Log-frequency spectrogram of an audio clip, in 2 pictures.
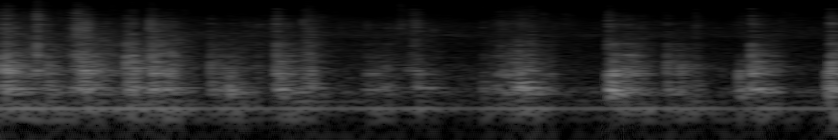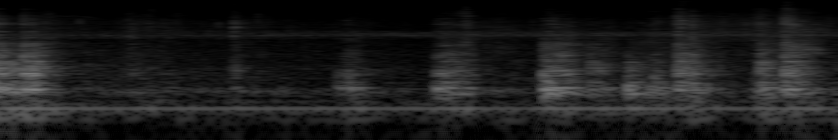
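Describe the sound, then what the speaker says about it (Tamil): Jaggery syrup with cardamom powder being stirred for peanut laddu, a close, steady run of scraping and clinking strokes of a spoon against a metal pan, repeating in loose rhythm with no talking. "ஏலக்காய் பொடி கொஞ்சம் போட்டுக்கலாமுங்க. எல்லாம் போட்டு கலந்துக்கலாமுங்க."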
